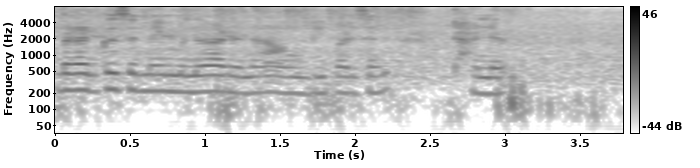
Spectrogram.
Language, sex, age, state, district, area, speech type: Bodo, female, 18-30, Assam, Kokrajhar, rural, spontaneous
